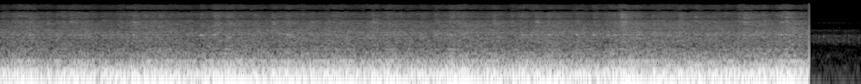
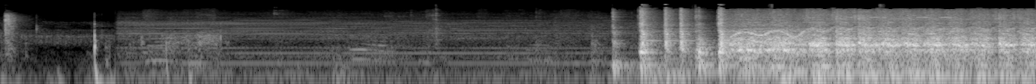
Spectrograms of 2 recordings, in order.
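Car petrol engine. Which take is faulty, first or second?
second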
